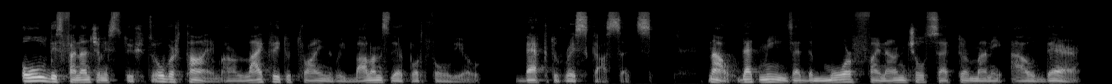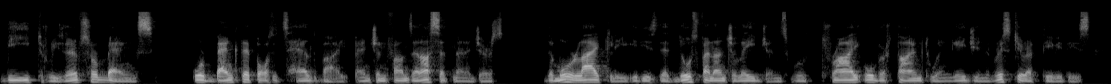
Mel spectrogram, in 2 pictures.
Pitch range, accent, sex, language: 80-100 Hz, Italian, male, English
